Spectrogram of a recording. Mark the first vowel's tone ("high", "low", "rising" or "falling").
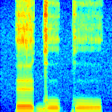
low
